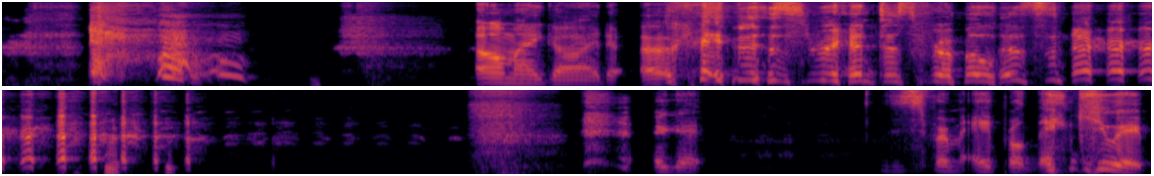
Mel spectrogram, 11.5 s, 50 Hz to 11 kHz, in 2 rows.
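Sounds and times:
person coughing hard with a raspy breathy texture: 0.4s - 1.3s
speech: 2.4s - 6.8s, 8.1s - 9.4s, 10.2s - 11.4s
laughter: 5.2s - 7.0s.

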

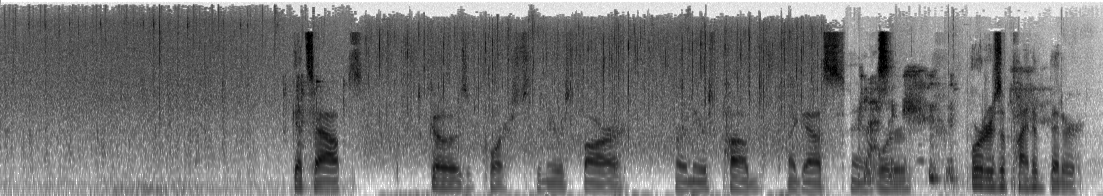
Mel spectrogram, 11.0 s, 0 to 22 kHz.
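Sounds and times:
rain falling on a hard surface: 0.0s - 10.3s
speech: 2.9s - 3.7s, 4.3s - 10.9s
laughter: 7.9s - 10.8s.

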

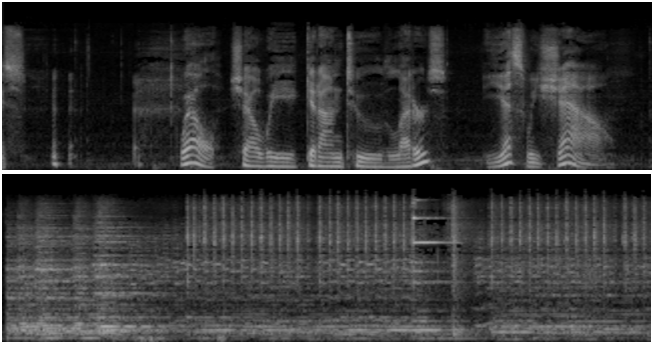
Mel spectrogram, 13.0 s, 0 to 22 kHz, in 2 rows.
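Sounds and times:
speech: 0.0s - 0.8s, 1.8s - 6.8s
music: 6.6s - 12.9s
typewriter keystrokes: 8.4s - 12.9s
typewriter bell ding: 10.6s - 11.9s.

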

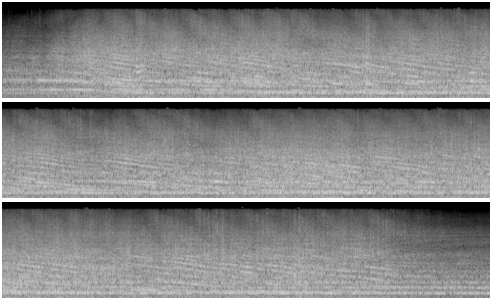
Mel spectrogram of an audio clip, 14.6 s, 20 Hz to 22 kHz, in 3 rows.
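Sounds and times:
Indy race cars roaring past at high speed: 0.0s - 14.6s.

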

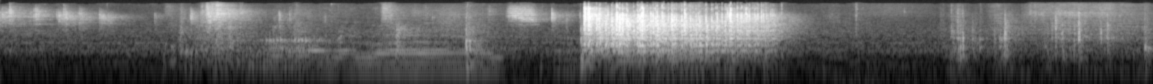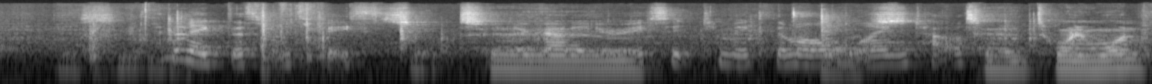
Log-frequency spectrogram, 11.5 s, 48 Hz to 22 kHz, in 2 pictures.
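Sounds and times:
six-sided dice tumbling across a table during a tabletop role-playing game: 0.0s - 1.7s, 2.7s - 4.0s
speech: 6.9s - 11.5s.

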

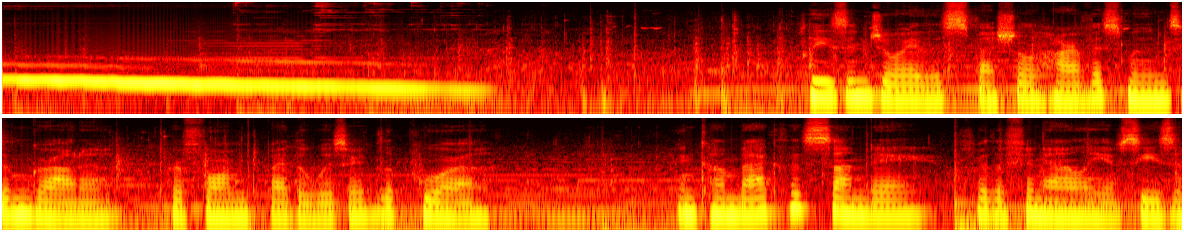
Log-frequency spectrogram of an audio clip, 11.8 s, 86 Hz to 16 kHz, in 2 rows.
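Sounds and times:
person howling like a wolf: 0.0s - 2.4s
speech: 4.0s - 8.4s, 9.3s - 11.7s.

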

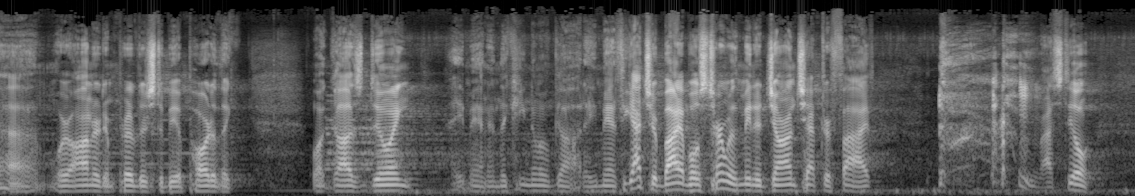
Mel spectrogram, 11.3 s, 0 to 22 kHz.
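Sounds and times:
speech: 0.1s - 2.5s, 3.1s - 8.8s, 10.2s - 11.0s
coughing and throat clearing: 9.3s - 10.5s.

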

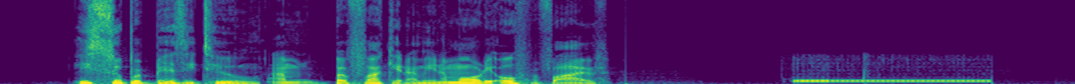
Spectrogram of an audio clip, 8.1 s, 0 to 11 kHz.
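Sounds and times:
speech: 0.6s - 4.6s
telephone ringing tone from a call being placed: 5.9s - 7.5s.

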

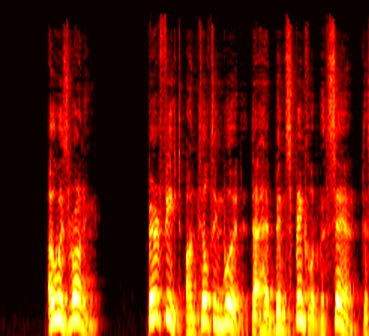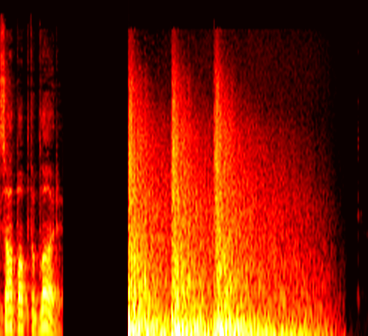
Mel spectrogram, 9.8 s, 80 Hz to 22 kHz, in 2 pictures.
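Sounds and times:
speech: 0.6s - 1.3s, 2.0s - 5.8s
cannon blasts on a sailing warship: 6.6s - 9.4s.

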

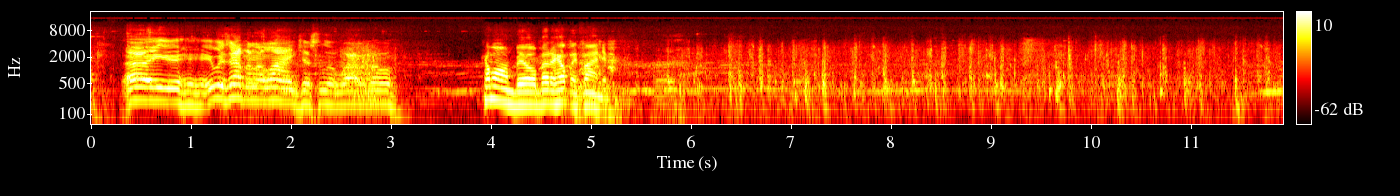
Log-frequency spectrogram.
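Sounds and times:
speech: 0.3s - 3.2s, 3.9s - 5.4s
horse hooves clip-clopping at a walking pace: 5.4s - 11.9s.

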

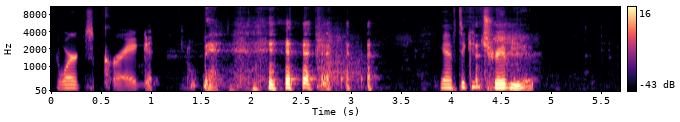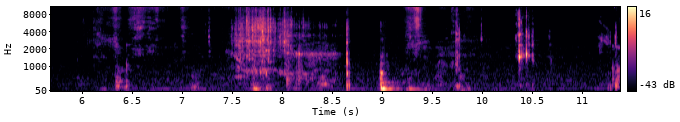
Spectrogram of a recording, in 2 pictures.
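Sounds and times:
speech: 0.1s - 3.3s, 3.9s - 4.9s
laughter: 1.4s - 3.3s, 3.9s - 4.9s
crunchy chewing of something hard like ice: 3.5s - 11.3s.

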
